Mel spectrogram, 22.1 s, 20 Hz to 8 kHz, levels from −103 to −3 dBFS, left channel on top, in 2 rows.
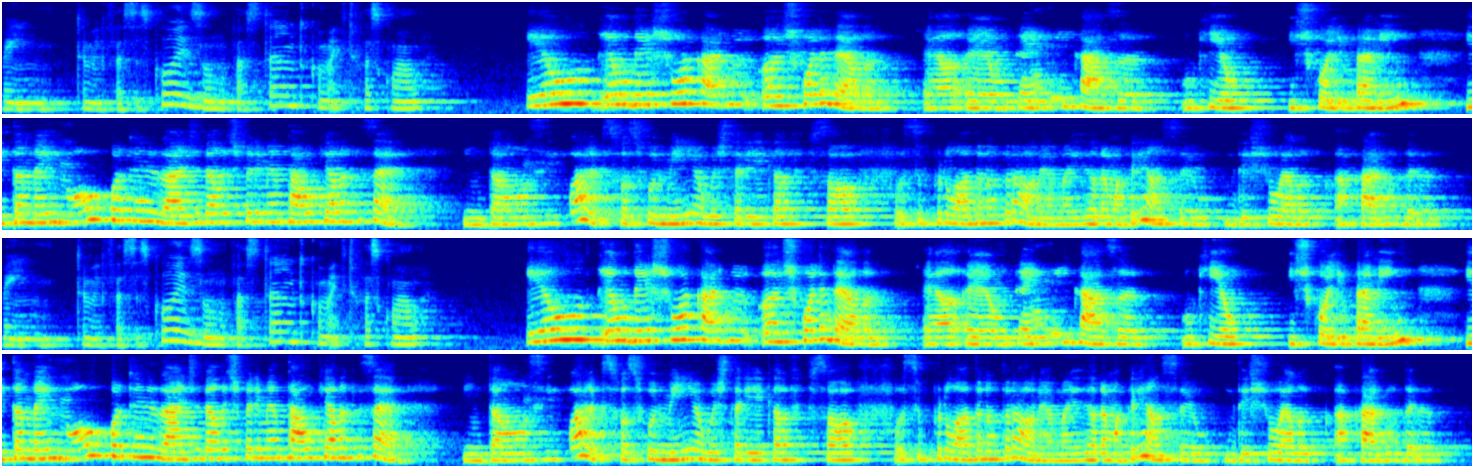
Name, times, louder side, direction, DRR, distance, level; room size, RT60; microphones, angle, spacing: voice 1, 0.0-3.2 7.4-7.9 11.3-11.6 14.9-15.2, right 1 dB, 15° right, 5 dB, 1.3 m, -43 dB
voice 2, 3.9-10.7 11.0-14.1 14.5-21.8, right 1 dB, 50° right, 6 dB, 1.0 m, -30 dB
13.5 x 5.9 x 8.8 m, 0.83 s
head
